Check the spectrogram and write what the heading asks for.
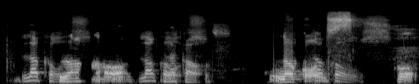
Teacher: now the pronunciation of this locals it's almost like loco but you open the second oh like similar to an ah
